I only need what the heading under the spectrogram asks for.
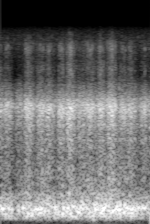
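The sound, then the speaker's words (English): A fast train roaring from the east roars steadily and loudly, a dense rumbling rush with a hissing edge that holds constant throughout, with no voices present. “While the Lone Ranger rode out of the west, with Tonto following, fully half a day behind, a fast train roared from the east.”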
